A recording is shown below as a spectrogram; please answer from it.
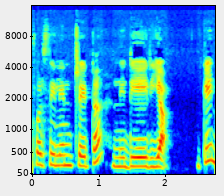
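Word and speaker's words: Cnidaria: other name for cylindreta nidaria okay nedery the spelling was given wrong c n i d a r i a need area is silent here and here here also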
